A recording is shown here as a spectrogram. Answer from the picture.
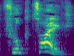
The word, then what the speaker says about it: Flugzeug: Flugzeug. Aí se escreve também com G, né? Flugzeug. Mas você não fala o G, você fala K. Flugzeug.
